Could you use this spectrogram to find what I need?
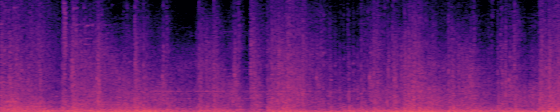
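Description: Magic spells burst and crackle.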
